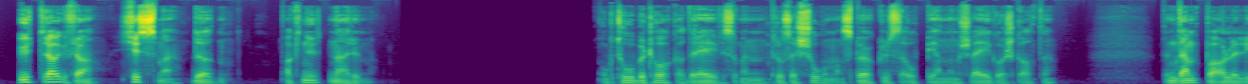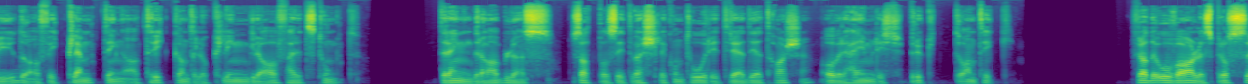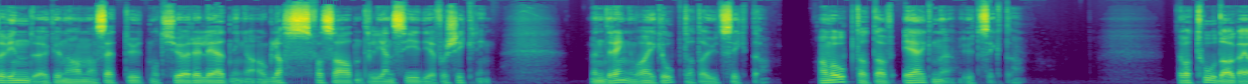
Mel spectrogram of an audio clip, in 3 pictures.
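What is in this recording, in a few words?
Norwegian audiobook, norsk mann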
